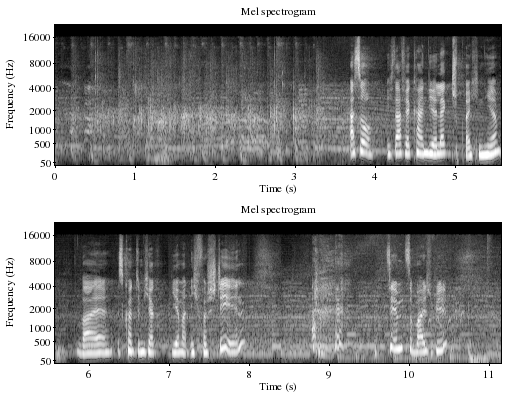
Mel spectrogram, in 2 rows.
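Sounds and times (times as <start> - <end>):
large audience applause: 0.1 - 3.5
speech: 3.7 - 8.2, 9.8 - 10.8
laughter: 8.8 - 9.4.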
